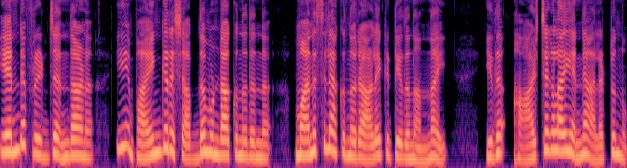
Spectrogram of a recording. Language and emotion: Malayalam, happy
